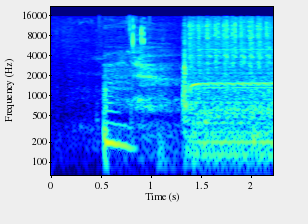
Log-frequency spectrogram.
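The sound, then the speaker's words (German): A sewing machine starts up with a quick whir, pauses briefly, then runs steadily, a dense rapid mechanical hum with a faint high whine as it stitches through fabric folded around the edge, using a binding presser foot. “Wenn er den Stoff so um die Kante klappst, hier, Schreckbandfüßchen mhm. mit Falten, Nähen, ja.”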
